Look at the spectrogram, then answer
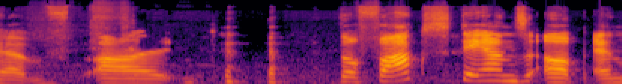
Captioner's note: laughs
